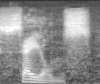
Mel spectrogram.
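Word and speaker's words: séance: A seance actually seance.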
